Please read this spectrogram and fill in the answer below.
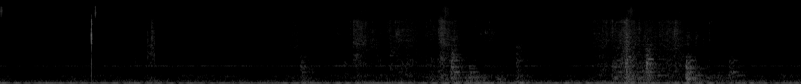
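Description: Faint rustling of a black disposable glove and light handling of a nail tip, with two small clicks in the first second and the rustling getting busier about halfway through.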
